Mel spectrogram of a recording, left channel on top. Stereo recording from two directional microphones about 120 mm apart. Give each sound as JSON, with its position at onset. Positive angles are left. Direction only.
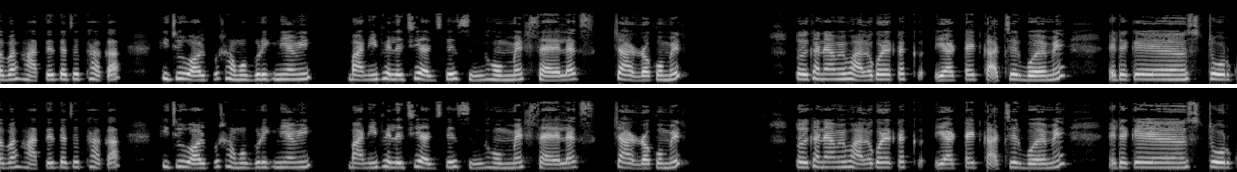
{"t": 0.0, "sound": "a woman's voice", "side_deg": 65}
{"t": 3.5, "sound": "speech", "side_deg": 80}
{"t": 7.7, "sound": "speech", "side_deg": 60}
